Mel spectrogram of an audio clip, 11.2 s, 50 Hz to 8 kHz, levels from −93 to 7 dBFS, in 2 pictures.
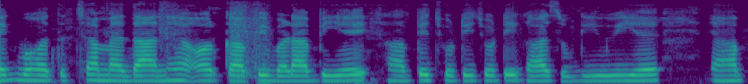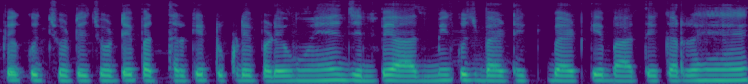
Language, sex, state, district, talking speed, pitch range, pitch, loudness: Hindi, female, Uttar Pradesh, Jyotiba Phule Nagar, 200 wpm, 180-190 Hz, 185 Hz, -35 LUFS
